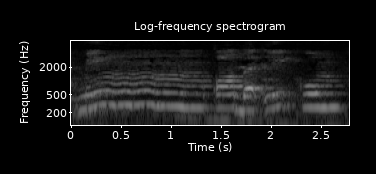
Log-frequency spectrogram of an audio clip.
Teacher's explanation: kalau nun sukun bertemu qaf itu ikhfa'nya kuat ya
